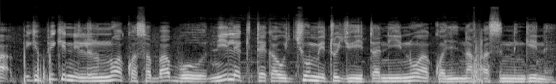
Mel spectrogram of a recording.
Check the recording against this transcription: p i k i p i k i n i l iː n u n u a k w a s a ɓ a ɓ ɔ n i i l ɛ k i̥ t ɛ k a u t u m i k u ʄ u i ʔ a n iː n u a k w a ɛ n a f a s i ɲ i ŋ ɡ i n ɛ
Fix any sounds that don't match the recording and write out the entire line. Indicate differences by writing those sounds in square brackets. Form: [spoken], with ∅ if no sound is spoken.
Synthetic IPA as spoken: p i k i p i k i n i l [i] n u n u a k w a s a ɓ a ɓ [u] n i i l ɛ k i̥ t ɛ k a u [t͡ʃ] u m i [t] u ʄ u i [t] a n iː n u a k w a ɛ n a f a s i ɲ i ŋ ɡ i n ɛ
